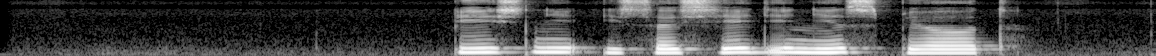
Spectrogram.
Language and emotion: Russian, neutral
